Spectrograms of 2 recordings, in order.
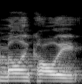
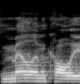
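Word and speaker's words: Mellon Collie: It's melancholy and the infinite sadness. But it's not melancholy like the u the word for a strange sadness. It's melancholy as in like a girl.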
